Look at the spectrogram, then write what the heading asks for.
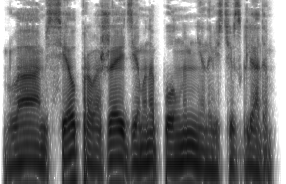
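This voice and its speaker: A man narrates a fantasy tale in an extremely low, deep voice. His telling is steady and even. The sound is close and dry, with no room echo. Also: moderate pace. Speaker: audiobook narrator.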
